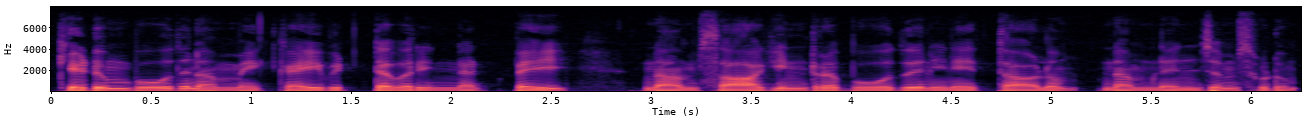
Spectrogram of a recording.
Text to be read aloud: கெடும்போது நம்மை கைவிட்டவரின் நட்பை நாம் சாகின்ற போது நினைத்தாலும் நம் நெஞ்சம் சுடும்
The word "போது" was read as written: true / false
true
